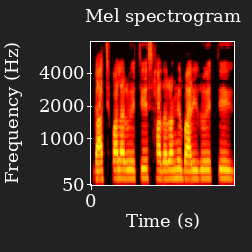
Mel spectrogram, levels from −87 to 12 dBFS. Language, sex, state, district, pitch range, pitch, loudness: Bengali, female, West Bengal, Dakshin Dinajpur, 175-180 Hz, 180 Hz, -18 LUFS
